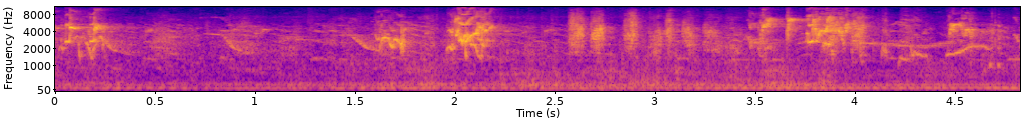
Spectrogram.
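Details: Budgerigars of bright colours giving separate high chirps and short squawky notes, some with rising or falling slides, spaced unevenly over a low constant hum.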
